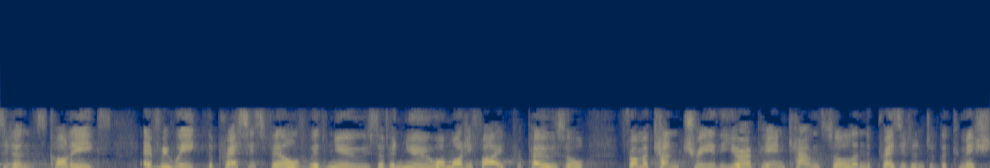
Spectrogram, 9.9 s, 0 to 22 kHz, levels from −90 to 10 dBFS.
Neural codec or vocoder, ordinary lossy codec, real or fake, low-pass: none; none; real; none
